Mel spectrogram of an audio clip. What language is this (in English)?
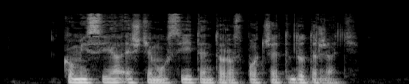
Slovak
